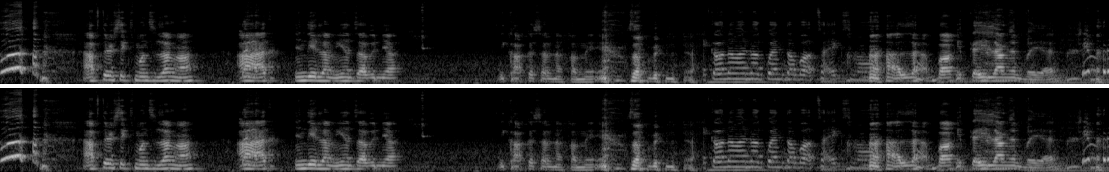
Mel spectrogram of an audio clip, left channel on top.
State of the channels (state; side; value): identical; both; correlation 1.00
